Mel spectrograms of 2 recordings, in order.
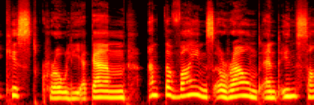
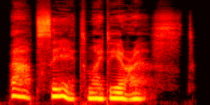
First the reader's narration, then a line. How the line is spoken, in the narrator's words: Zira whispered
